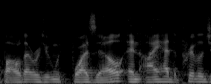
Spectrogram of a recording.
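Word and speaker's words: Boizel: champagne house the b-o-i-z-e-l some people say it very German boisel which is hilarious are you going there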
